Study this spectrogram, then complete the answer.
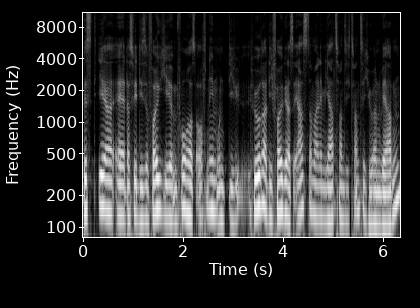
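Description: A man with a dark, mellow tone talks at a moderate pace and a medium pitch, keeping his intonation fairly even. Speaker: podcast host. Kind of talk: casual chat. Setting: at home.

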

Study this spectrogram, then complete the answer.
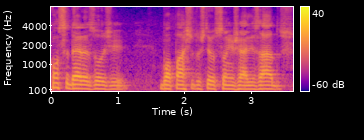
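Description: The delivery comes at a fairly slow pace. It is a normal speaking voice. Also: man. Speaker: podcast host. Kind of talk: casual interview. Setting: studio, live video stream.

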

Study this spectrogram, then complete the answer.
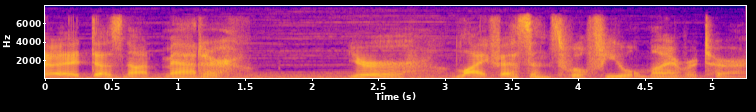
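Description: Cackling in a put-on character voice, a man talks at a fairly slow pace with a fairly low pitch and long, frequent pauses over clear background noise. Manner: cackling, menacing.

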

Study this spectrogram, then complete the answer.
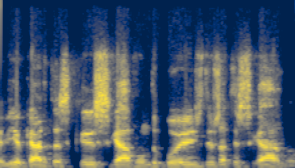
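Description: A man talks in a fairly high pitch, and his voice is somewhat breathy. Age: 30s. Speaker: clinic manager, former volunteer. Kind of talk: casual interview.

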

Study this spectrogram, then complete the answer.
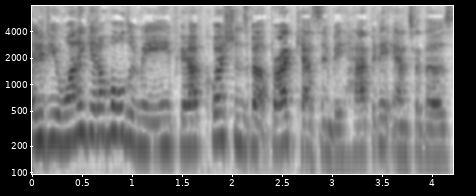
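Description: The woman's intonation is lively. She talks at a very fast pace. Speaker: radio DJ and station owner. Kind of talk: interview.

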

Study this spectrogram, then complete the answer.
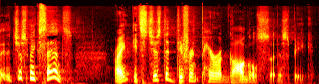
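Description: On a very clean recording with a silent background, a man with a Canadian accent talks very fast, his pitch swinging very widely. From Canada. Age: 50s. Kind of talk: sermon. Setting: church.

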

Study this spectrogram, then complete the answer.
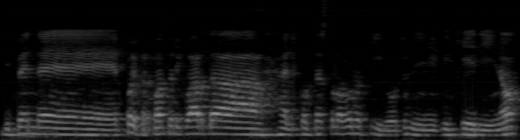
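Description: A man talks at a fairly slow pace with a medium pitch and hardly any pauses. His intonation is flat and monotone. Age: 30s. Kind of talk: casual chat.

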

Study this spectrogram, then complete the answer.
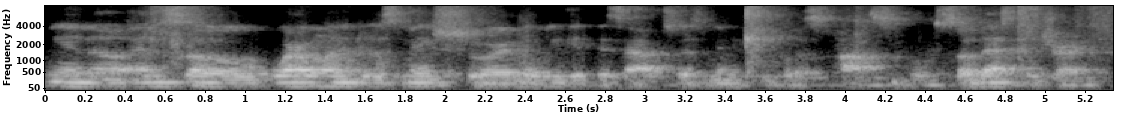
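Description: Over noticeable background noise and audible room echo, a man with an American accent talks very fast with hardly any pauses. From US South. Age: 30s. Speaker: father and business owner. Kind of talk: interview.

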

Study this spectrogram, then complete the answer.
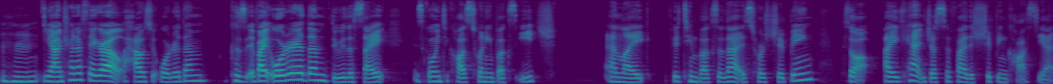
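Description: A woman talks at a moderate pace in a normal speaking voice, medium in pitch with ordinary pitch variation, on a very clean recording with a silent background. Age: 20s. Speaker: podcast co-host, new parent. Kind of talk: casual chat.

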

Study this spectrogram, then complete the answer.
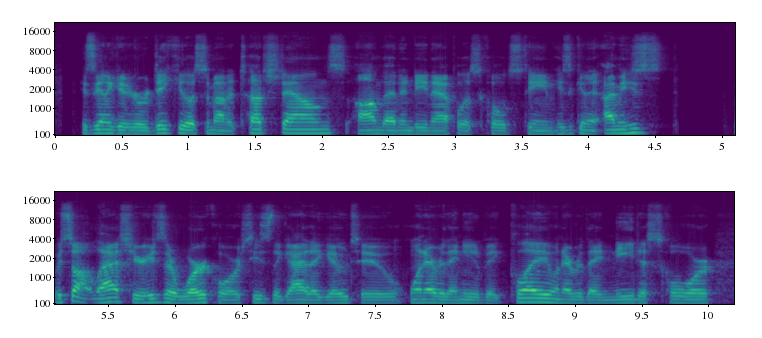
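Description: A man's medium-pitched voice at a very fast pace, monotone and flat, on a very clean recording with a silent background. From Tennessee, near Nashville. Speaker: fantasy football podcast co-host. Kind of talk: casual chat. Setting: recording studio.

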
